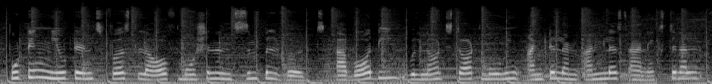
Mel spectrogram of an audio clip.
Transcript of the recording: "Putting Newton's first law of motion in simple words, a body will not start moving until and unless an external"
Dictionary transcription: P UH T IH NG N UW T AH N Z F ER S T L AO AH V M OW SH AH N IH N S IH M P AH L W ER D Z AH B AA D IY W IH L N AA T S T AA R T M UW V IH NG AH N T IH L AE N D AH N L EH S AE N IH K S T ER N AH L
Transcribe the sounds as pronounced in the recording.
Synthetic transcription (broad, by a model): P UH T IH NG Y UW T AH N S F ER S T L AO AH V M OW SH AH N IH N S IH M P AH L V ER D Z AH B AA D IY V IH L N AA T S T AA R T M UW V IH NG AH N T IH L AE N AH N L EH S AE N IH K S T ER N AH L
